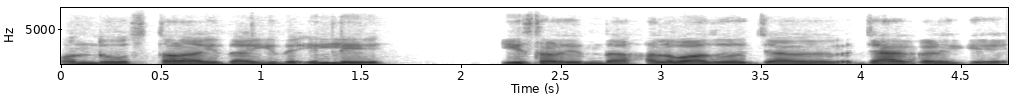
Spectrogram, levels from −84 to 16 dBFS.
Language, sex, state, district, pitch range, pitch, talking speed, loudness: Kannada, male, Karnataka, Dharwad, 110-125 Hz, 120 Hz, 115 wpm, -16 LUFS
